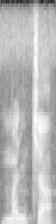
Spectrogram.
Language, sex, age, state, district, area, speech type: Kannada, male, 18-30, Karnataka, Mysore, rural, read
